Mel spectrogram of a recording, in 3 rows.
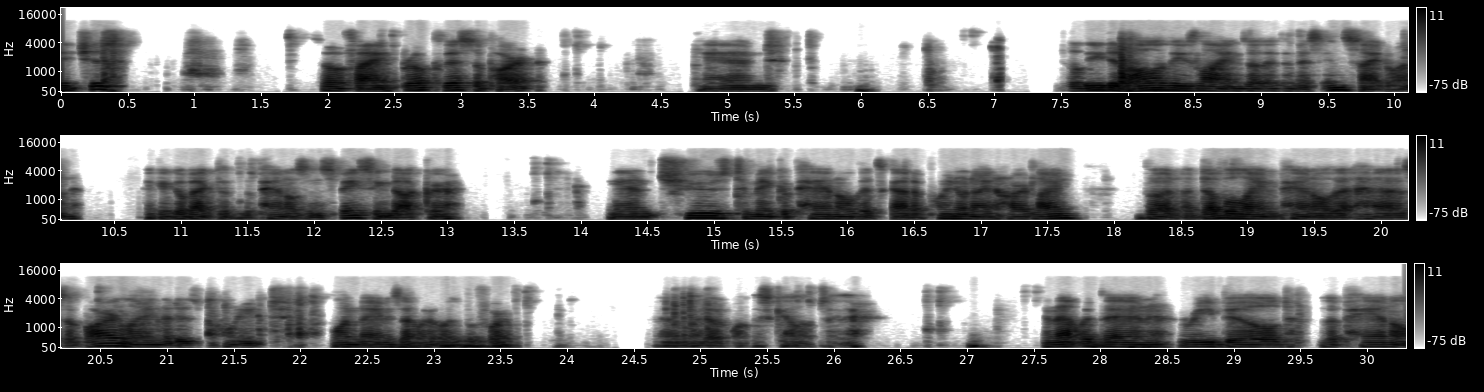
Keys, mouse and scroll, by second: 0.3 Delete, 0.9-1.5 scroll down 1, 2.4 click, 4.2 scroll down 1, 4.7 v, 5.3-6.4 scroll up 1, 6.7 shift+click, 7.9 Delete, 9.2 click, 18.7 click, 21.3-22.4 typing, 23.6 click, 24.8 ctrl+z, 25.7 click.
